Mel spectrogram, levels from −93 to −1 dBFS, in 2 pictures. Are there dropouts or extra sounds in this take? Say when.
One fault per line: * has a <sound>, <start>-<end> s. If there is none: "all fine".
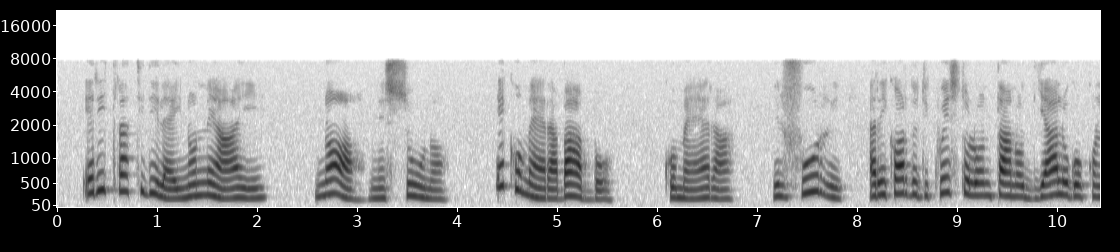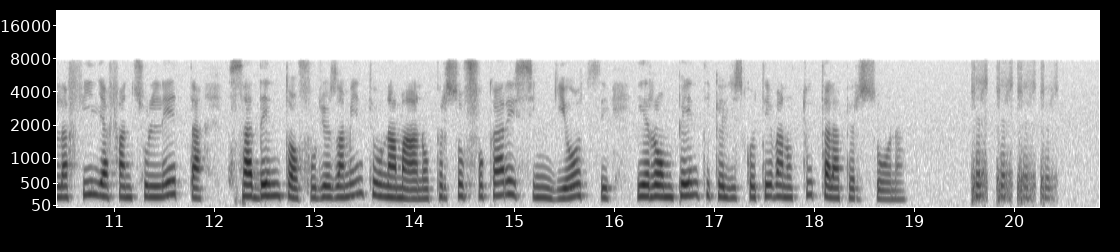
* has a laugh, 19.6-20.4 s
